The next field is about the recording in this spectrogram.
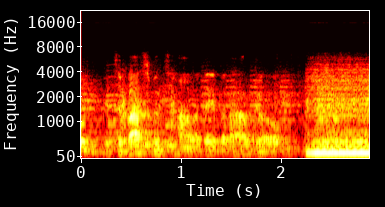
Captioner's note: ship's horn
